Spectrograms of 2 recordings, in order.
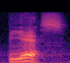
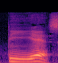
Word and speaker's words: pies: they're called un BS now this looks like the word pies doesn't it it's BS because remember each of the vow sounds we're going to pronounce in Spanish BS we don't have silent vowels in Spanish so I'm going to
